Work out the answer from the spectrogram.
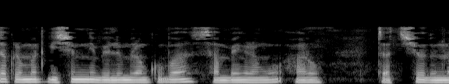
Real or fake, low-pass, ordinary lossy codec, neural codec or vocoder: fake; 7.2 kHz; MP3, 24 kbps; autoencoder, 48 kHz, 128 numbers a frame, DAC-VAE, trained on Japanese speech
